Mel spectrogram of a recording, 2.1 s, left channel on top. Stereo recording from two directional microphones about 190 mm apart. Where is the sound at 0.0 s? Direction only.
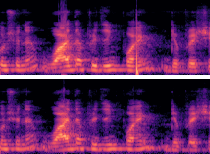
25° left (ahead or behind).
